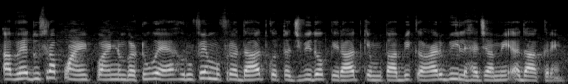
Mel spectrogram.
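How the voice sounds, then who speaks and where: A woman's voice: on the high side, steady tone, slight background noise. A woman teaching a Quran reading lesson, explaining rules patiently and stretching out letter sounds as examples. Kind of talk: Urdu lesson lecture.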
